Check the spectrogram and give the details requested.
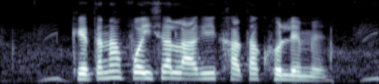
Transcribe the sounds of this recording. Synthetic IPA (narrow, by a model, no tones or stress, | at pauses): ket̪napəɪsalaɡikʰat̪akʰolemẽ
